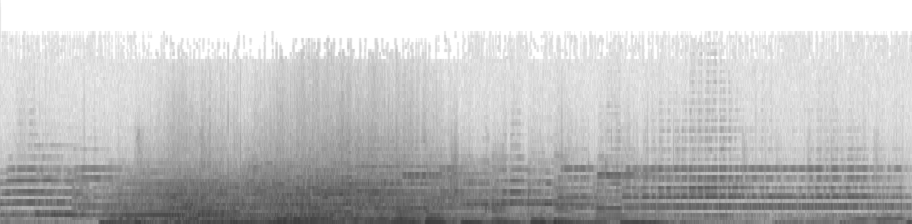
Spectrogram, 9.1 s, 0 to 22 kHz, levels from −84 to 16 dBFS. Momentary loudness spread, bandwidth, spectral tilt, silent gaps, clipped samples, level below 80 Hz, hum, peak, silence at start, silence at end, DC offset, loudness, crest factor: 9 LU; 16.5 kHz; -5 dB/octave; none; under 0.1%; -28 dBFS; none; 0 dBFS; 0 s; 0 s; under 0.1%; -14 LUFS; 14 dB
